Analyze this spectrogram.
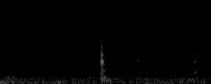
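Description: A wooden strip knocks lightly against a board.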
